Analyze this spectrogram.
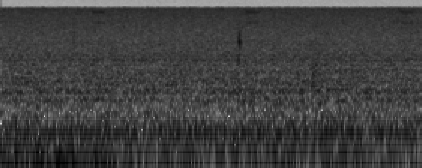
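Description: Steady electronic static with a low, droning hum, radio interference from a cell phone picked up by a microphone, running quietly and evenly throughout with no one speaking.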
